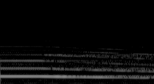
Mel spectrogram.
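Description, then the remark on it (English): An air raid siren in Kyiv holds a loud, steady wailing tone rich in overtones, its pitch sagging slightly toward the end. No voices are heard. “So in that sense, you can go about your daily life, but of course the siren could go off whenever.”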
